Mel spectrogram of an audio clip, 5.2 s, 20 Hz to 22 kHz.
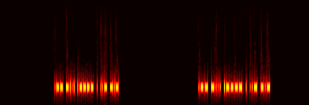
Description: Morse code, heard as a keyed tone, about 63 wpm, 700 Hz. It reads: WB1EUK WB1EUK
